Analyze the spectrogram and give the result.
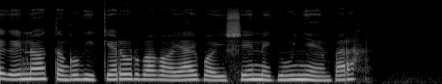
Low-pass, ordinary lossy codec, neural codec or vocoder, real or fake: none; none; none; real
